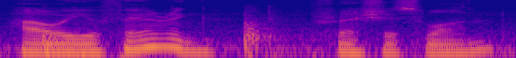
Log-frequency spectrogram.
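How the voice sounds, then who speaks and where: A manipulative cult lord played by a man speaks slowly and deliberately in a fairly low voice that rises and falls dramatically. He is falsely tender and condescending, a formal radio-play tyrant, over a faintly noisy recording. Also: lively intonation. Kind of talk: dramatic audio drama acting.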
